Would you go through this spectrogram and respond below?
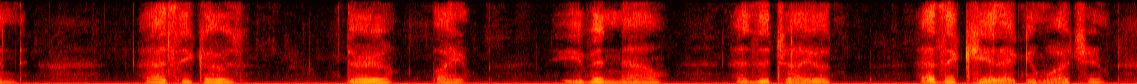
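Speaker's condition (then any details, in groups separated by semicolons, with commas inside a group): Cerebral palsy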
